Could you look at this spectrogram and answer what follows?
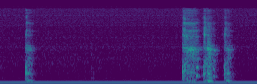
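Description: One cough, a pause, then a run of three harsh coughs over a steady low hum: a short coughing fit.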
